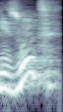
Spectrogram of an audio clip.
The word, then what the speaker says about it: gesund: Tu vois que ici, on a D à la fin de gesund, mais on prononce ça T.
